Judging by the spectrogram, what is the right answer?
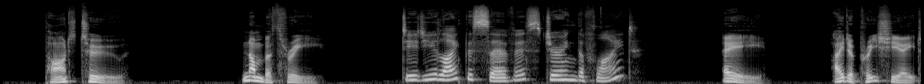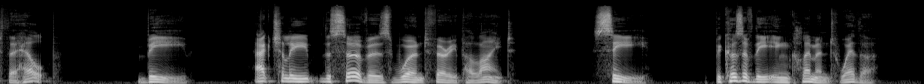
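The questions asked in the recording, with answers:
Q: Did you like the service during the flight?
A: B: Actually, the servers weren't very polite.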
